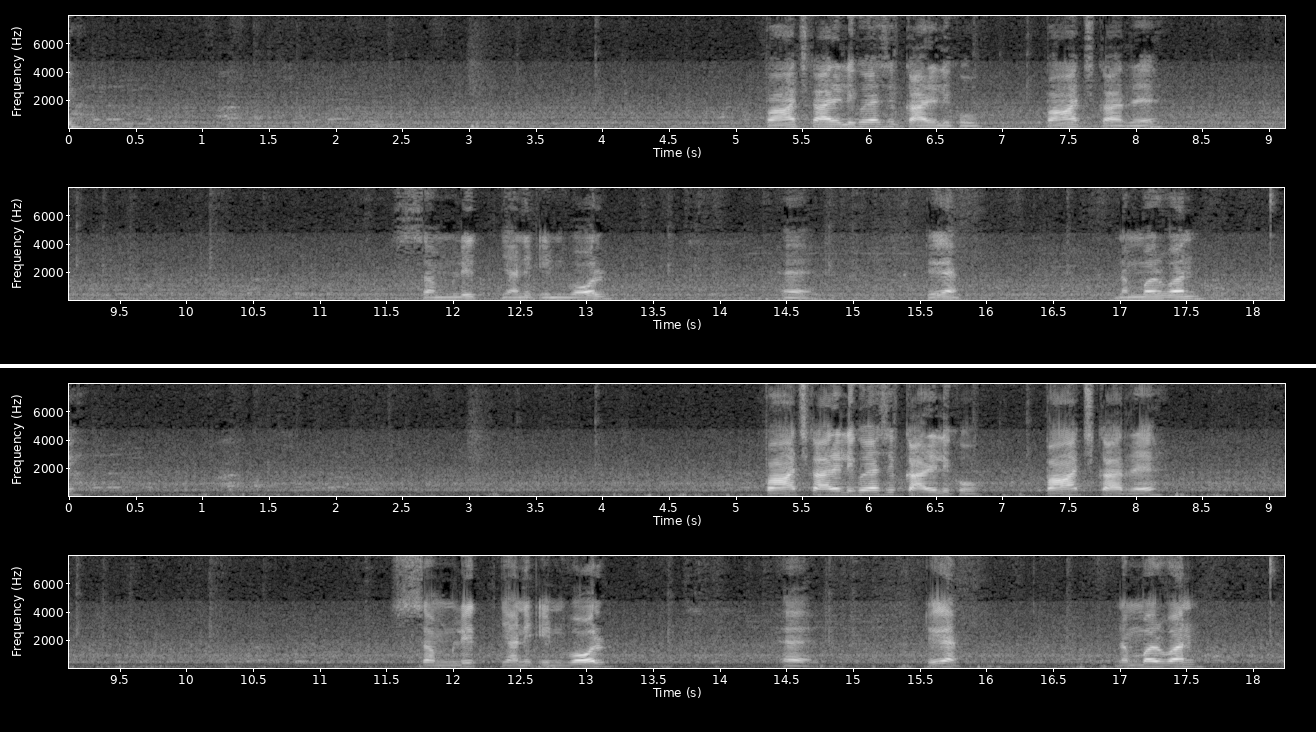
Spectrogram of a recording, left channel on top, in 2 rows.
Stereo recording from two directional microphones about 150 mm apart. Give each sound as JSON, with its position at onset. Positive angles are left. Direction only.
{"t": 5.2, "sound": "speech", "side_deg": -70}
{"t": 11.8, "sound": "speech", "side_deg": -65}
{"t": 15.5, "sound": "speech", "side_deg": -75}
{"t": 17.0, "sound": "a man's voice", "side_deg": -85}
